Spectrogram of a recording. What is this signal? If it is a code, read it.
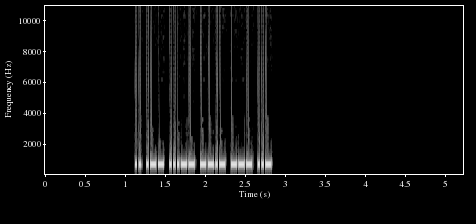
Morse code, heard as a keyed tone, about 52 wpm, 700 Hz. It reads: IW3QOU
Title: DXCC-100 Call Signs - 6 Characters - Repeated 3x - 50wpm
